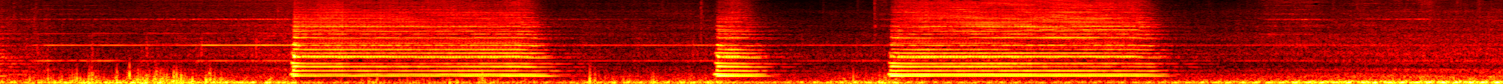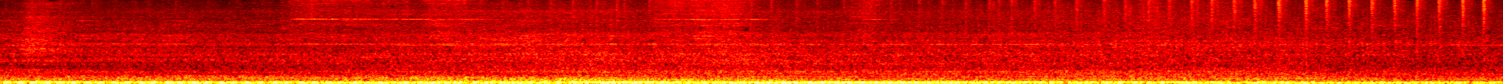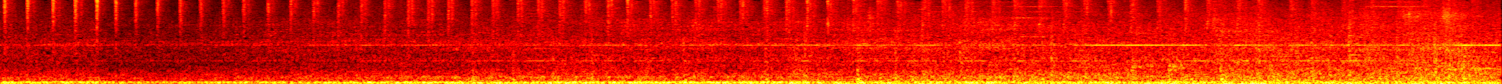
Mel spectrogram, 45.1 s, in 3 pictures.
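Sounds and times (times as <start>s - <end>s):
locomotive engine drone: 0.0s - 45.0s
locomotive air horn blasts: 2.9s - 6.0s, 7.1s - 8.1s, 8.9s - 12.0s
wagon wheels clickety-clack: 22.7s - 45.0s.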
